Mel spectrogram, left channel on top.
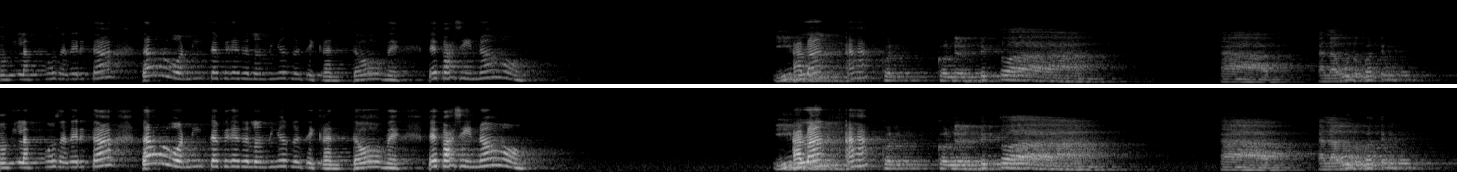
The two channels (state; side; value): quieter; left; 12.3 dB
